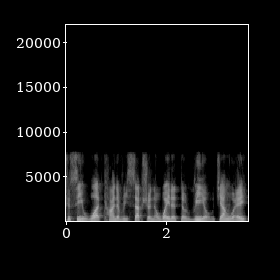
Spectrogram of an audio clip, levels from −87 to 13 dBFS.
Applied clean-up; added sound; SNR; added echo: none; none; none; none.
